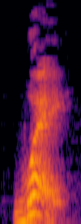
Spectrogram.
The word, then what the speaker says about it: oui: know like uh the when you see the word oui on paper to me it's always pronounced we the French yes but Parisian French pronounces it way and since my narrator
